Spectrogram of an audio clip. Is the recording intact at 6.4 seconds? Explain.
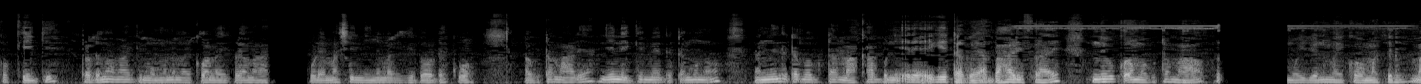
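No. At 6.4 s, as throughout the speech, the sound shows heavy damage that likely comes from HE-AAC compression at a very low bitrate, around 12 kbps. Above the coded band, treble is rebuilt from copied lower bands, cutting off at 11 kHz. Unlike a plain low-pass, it stays bright, but s sounds come out gritty and metallic rather than dull.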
